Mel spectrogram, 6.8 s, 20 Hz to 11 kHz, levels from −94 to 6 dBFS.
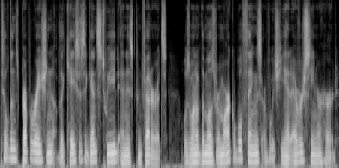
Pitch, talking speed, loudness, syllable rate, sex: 115 Hz, 220 wpm, -19 LUFS, 6.2 syllables/s, male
